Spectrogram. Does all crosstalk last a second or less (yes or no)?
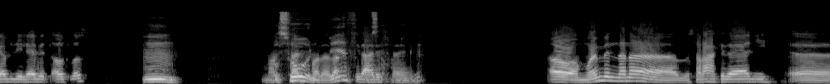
no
